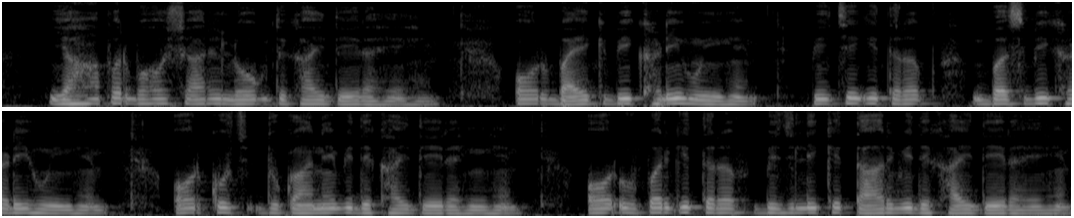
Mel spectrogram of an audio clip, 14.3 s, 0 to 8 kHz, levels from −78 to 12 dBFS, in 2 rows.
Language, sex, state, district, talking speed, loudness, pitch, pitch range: Hindi, male, Jharkhand, Sahebganj, 180 wpm, -35 LUFS, 115 Hz, 105-120 Hz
